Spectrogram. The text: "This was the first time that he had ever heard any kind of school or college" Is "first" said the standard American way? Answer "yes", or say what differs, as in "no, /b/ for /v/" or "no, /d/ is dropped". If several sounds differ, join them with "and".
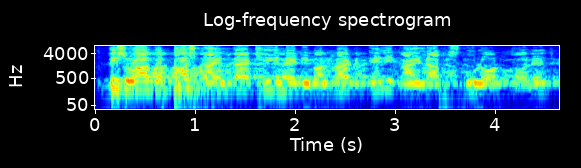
no, /p/ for /f/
